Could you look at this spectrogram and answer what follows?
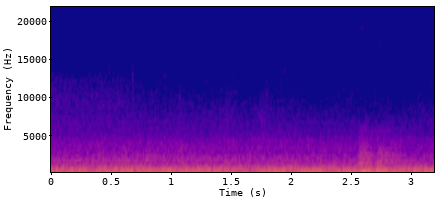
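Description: A train in the snowy railway game Running Train rolls on with a steady, dense rumble and rail roar, wheels locked on low grip, with a brief squealing sweep near the end; no talking.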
